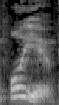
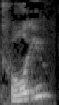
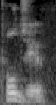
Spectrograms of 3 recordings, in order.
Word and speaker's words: Pulyu: Is it Pulyu? – It is Pulyu, like push me, Pulyu. – All right, not Pulju.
